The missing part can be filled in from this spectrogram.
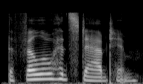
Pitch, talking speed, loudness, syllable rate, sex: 205 Hz, 210 wpm, -19 LUFS, 5.6 syllables/s, female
